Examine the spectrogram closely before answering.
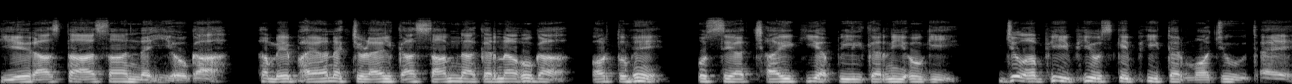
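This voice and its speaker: A man puts on a cartoonish character voice at medium pitch. He speaks at a very slow pace. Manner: sorrowful, grave.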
